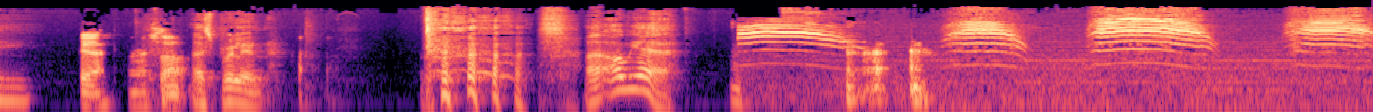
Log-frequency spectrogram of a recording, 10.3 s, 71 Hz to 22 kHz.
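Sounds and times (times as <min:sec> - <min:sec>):
speech: 0:00.0 - 0:02.4, 0:03.2 - 0:07.4
laughter: 0:03.2 - 0:04.5
cat meowing played back from a video: 0:05.5 - 0:10.2.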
